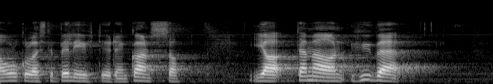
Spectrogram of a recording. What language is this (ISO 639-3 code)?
fin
